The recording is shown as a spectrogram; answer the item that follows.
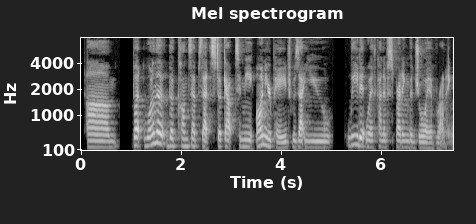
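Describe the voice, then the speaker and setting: In an American accent, a woman speaks at a moderate pace with a fairly low pitch. Hers is a plain, everyday voice with ordinary pitch variation. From United States. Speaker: podcast host. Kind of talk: casual interview.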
